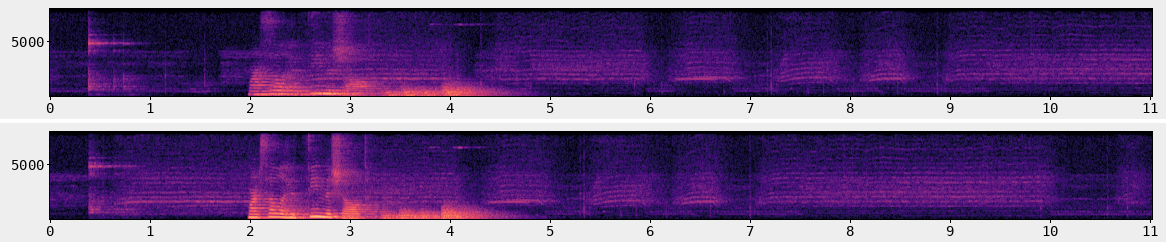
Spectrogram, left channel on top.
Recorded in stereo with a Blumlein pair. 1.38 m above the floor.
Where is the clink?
35° left, 1.7 m.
